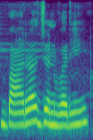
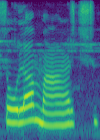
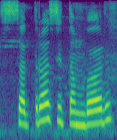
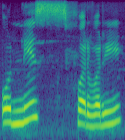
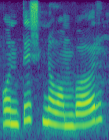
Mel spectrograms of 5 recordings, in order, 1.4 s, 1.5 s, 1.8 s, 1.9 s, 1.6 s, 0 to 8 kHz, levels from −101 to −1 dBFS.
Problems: constant background noise, background conversations at intervals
